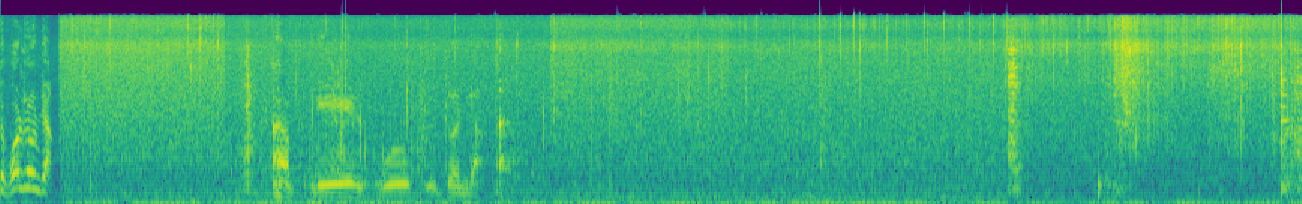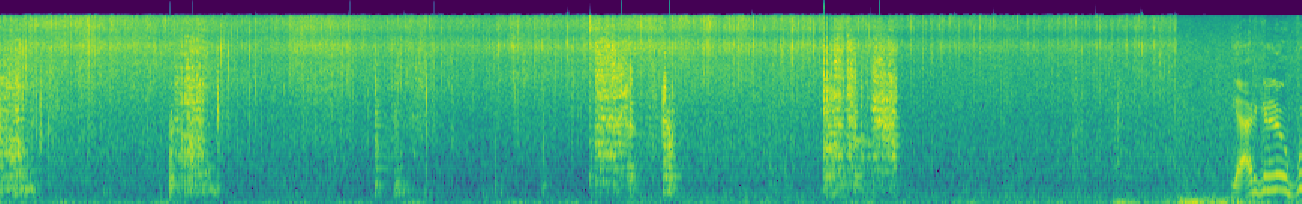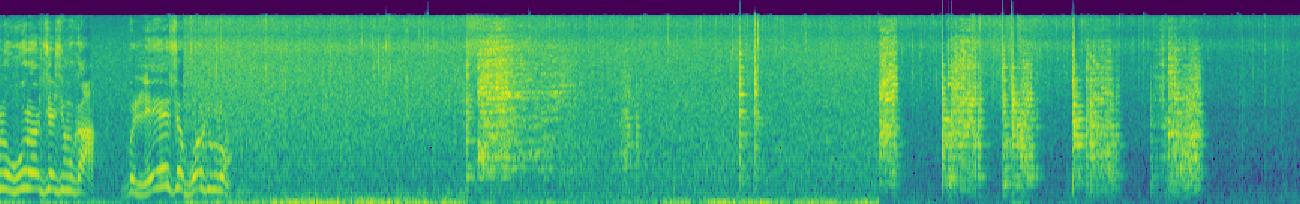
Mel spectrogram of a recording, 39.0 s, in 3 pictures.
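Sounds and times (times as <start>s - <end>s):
masala sizzling in hot oil: 0.0s - 39.0s
spoon stirring and scraping: 18.9s - 19.8s, 21.3s - 22.0s, 30.7s - 32.5s, 34.8s - 38.1s.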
